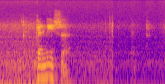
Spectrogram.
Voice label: "cannistra", Carigliaro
